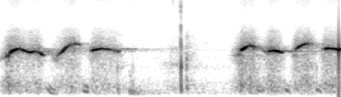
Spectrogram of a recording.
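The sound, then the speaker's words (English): A person whistles a short family signal tune: a rising, wavering phrase, a brief pause broken by a small click, then the same phrase repeated, with no talking. “My dad, since we were little, we have a family whistle.”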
